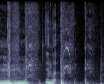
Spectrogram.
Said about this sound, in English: we're having a live coughing attack on the Grunge Bible podcast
